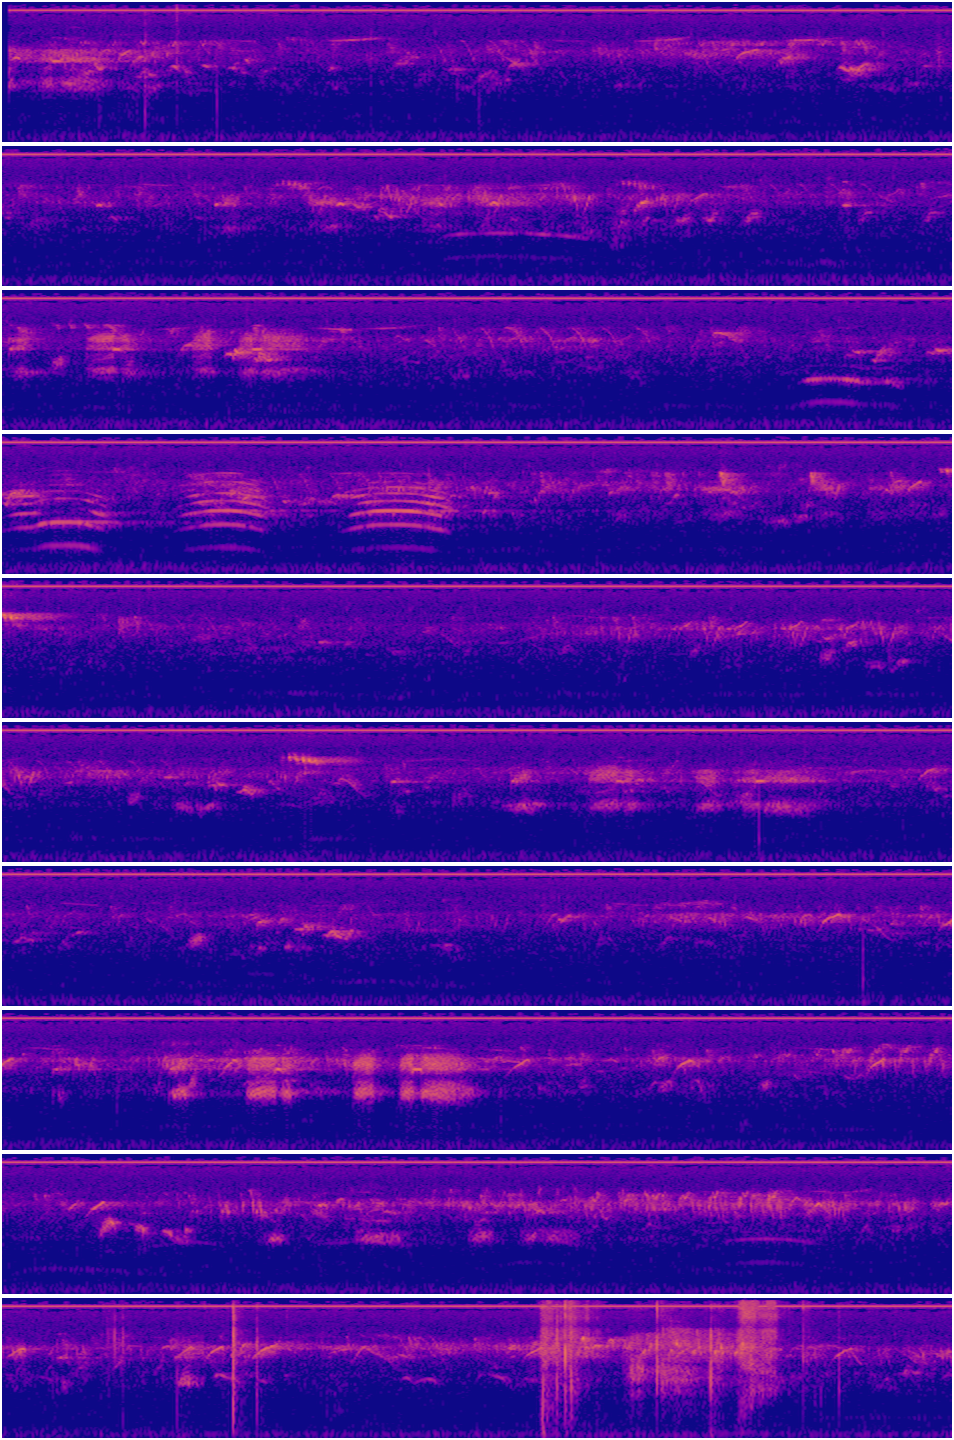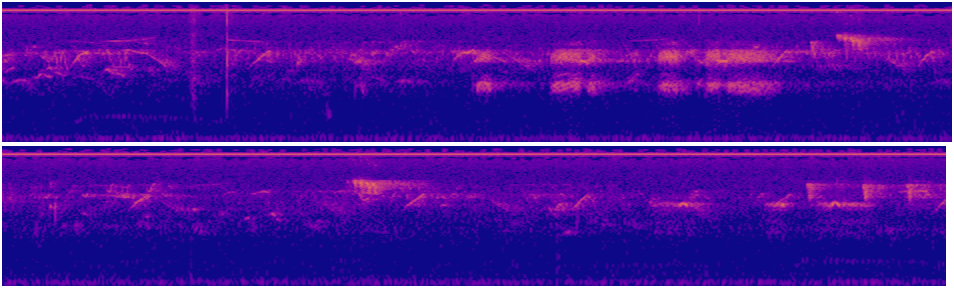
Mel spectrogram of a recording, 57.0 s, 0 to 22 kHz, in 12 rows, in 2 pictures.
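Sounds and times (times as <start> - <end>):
birds chirping: 31.4 - 54.4.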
